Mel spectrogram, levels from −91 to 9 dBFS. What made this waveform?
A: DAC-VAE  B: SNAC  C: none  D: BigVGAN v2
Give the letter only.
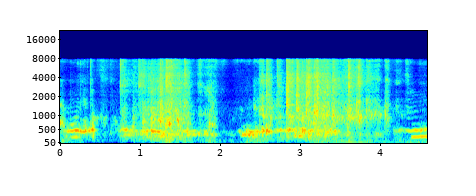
A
